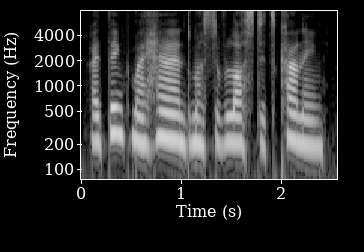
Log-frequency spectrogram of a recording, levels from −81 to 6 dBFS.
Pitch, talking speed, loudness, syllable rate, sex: 210 Hz, 210 wpm, -16 LUFS, 4.4 syllables/s, female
